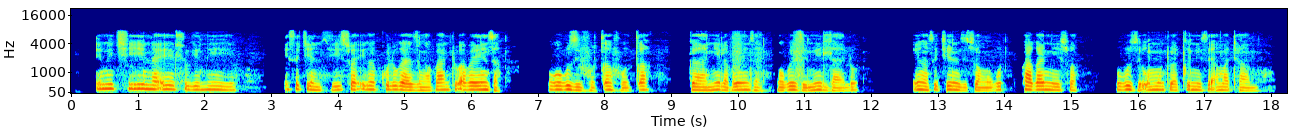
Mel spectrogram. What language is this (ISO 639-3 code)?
nde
